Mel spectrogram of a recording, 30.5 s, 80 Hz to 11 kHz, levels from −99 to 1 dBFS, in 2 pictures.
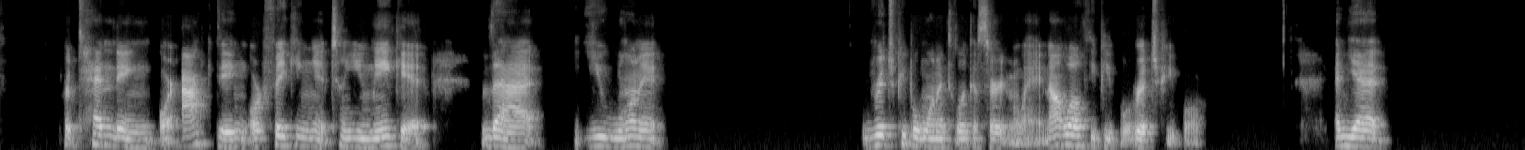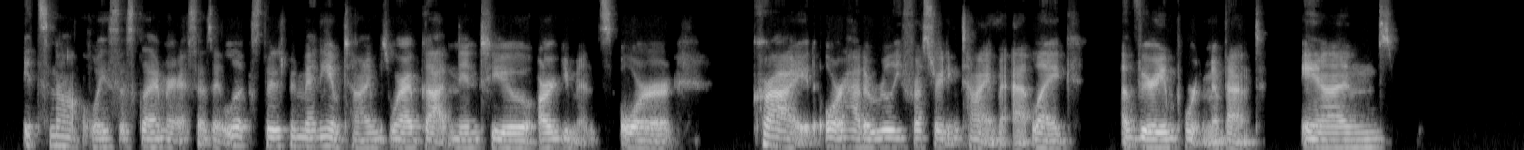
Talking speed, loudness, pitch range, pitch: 125 wpm, -28 LUFS, 130-150 Hz, 140 Hz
